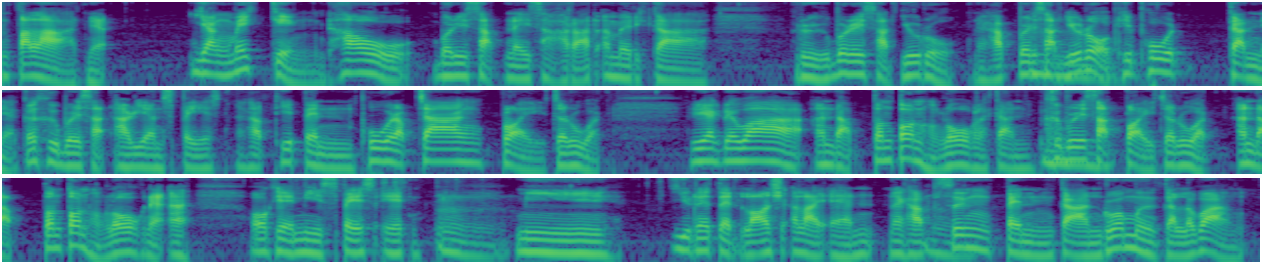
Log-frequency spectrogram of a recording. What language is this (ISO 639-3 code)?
tha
